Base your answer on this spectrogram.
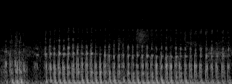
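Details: A leopard at Chandigarh zoo, India, gives a deep, rasping roar made of rapid, throaty pulses.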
